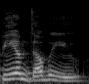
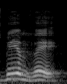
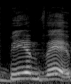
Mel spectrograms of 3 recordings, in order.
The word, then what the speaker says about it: BMW: Even, you can't, it's not BMW, it's BMW. oh, Yes, because it's German. you see? It's BMW. But then you can't go in and be like, no, I drive a BMW.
